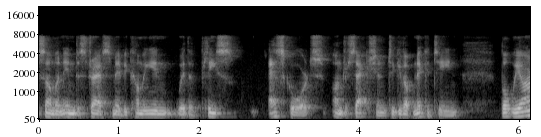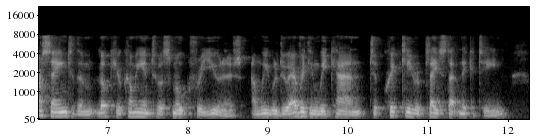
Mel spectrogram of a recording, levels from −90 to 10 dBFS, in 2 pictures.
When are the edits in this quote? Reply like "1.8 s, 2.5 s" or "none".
none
